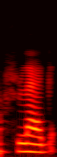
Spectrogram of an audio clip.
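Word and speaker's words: flag: AG का, एग करके, एग करके नहीं पढ़ना, फ्लैग, एग, एग।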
